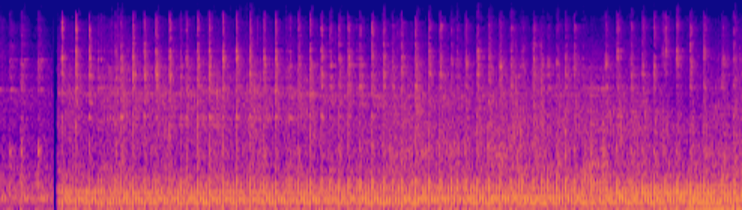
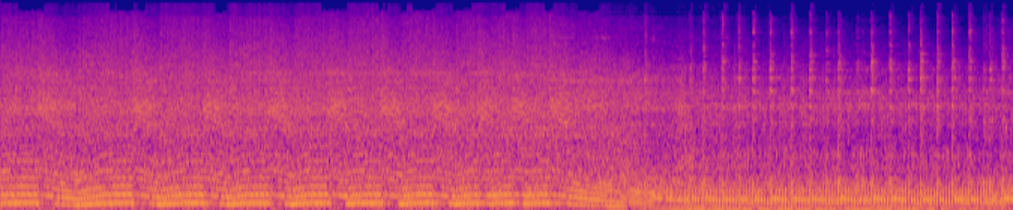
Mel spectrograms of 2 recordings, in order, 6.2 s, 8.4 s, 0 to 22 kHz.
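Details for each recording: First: Stihl FS94 trimmer two-stroke after recoil replacement, warmed up after burning off bad fuel, earlier suspected rich and smoking: fast steady buzzing idle with even firing, no longer smoking; normal idle, carb left untuned. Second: Stihl FS94 two-stroke trimmer after recoil replacement, burning off bad fuel before tuning: revs surge and sag about twice a second, then a low lumpy idle; runs low, probably rich.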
